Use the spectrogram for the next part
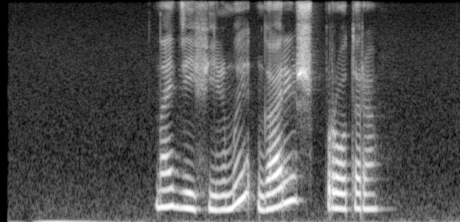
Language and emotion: Russian, positive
